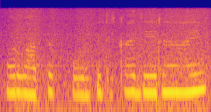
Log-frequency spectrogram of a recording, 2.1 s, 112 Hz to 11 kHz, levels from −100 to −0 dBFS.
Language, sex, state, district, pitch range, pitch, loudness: Urdu, female, Uttar Pradesh, Budaun, 245-255 Hz, 250 Hz, -13 LUFS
